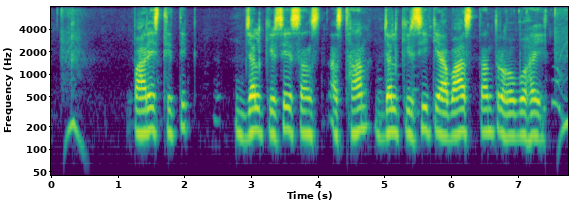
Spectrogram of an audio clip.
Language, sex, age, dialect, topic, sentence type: Magahi, male, 31-35, Southern, agriculture, statement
